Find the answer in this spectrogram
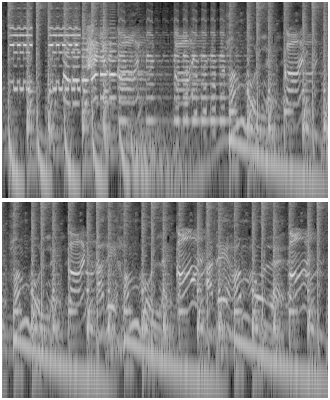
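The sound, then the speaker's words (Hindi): A loud, melodic phone ringtone plays for the whole stretch as a number is called again, with bright chiming tones and repeating downward swooping notes, steady and insistent with no talking over it. “ऐसा बात है तो लगा ले फिर से फोन, देखते हैं साला उठाता है कौन।”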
